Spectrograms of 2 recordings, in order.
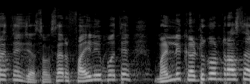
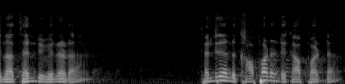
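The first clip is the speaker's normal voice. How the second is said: softly; 6 semitones lower, 7 dB quieter than usual. Retold or imitated. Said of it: "మెల్లగా చెప్తే".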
